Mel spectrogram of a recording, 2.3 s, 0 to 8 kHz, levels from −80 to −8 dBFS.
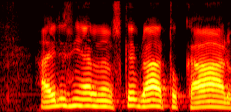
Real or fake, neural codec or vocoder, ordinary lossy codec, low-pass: real; none; none; none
